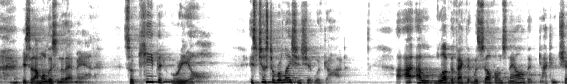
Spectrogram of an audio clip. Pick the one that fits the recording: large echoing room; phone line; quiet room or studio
large echoing room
